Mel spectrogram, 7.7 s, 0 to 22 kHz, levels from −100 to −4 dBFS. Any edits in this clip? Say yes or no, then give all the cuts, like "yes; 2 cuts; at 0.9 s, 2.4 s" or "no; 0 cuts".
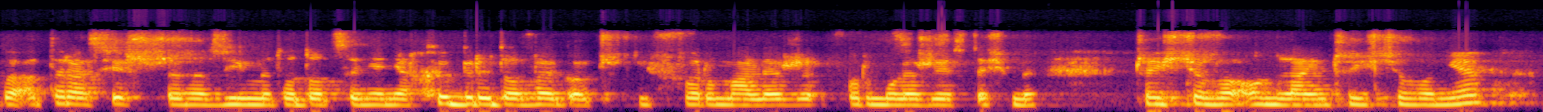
no; 0 cuts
